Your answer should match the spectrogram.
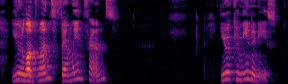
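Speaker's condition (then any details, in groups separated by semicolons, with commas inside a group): Cerebral palsy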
